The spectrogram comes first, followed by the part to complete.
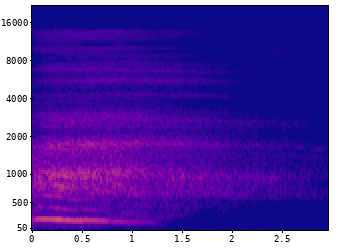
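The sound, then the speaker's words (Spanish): A single long, deep exhalation during a breathing exercise, breathy and audible, starting fairly loud with a slight voiced hum and gradually fading away over about three seconds, with no talking. “Vas a inhalar y exhalar tres respiraciones bien profundas haciendo el sonido.”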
